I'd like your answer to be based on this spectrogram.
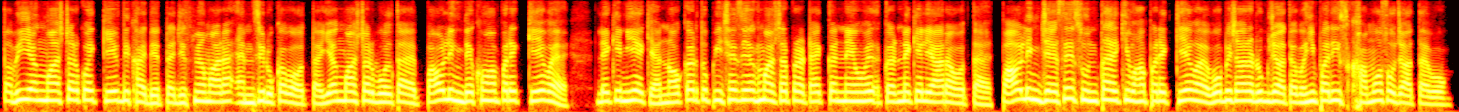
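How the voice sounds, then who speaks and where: A man casually retelling an anime story in a fast, slangy, playful way. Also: high voice, dark tone, clean tone, dry recording. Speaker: anime recap narrator.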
